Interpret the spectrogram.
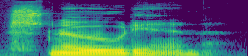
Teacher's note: pronounce the Ed with a D sound link it to the next sound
